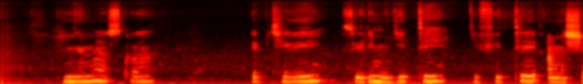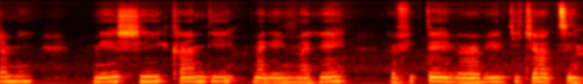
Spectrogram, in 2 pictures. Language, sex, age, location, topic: Kinyarwanda, female, 25-35, Huye, agriculture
